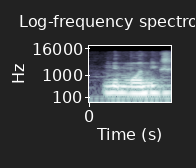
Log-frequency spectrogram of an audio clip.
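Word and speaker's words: mnemonics: एन से, NEMONIC, मतलब एम जो है ना ये फर्स्ट वाला साइलेंट होता है, निमोनिक्स कहते हैं, हम्म।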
